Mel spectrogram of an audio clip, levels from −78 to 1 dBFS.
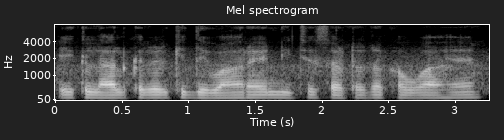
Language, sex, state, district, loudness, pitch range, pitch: Hindi, male, Uttar Pradesh, Shamli, -19 LUFS, 105-110 Hz, 110 Hz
